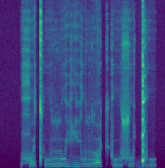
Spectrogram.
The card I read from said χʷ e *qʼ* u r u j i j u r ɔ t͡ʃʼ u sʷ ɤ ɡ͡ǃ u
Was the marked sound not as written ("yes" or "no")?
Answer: yes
